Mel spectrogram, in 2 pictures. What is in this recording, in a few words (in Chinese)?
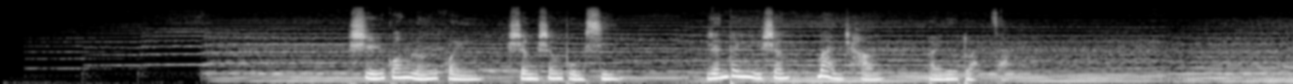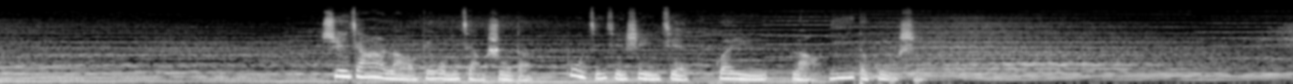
女 纪录片; 布衣百姓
